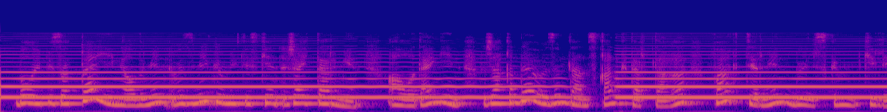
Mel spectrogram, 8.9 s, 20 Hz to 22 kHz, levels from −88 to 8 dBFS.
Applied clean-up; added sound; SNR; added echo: none; Wind instrument, woodwind instrument; -4 dB; none.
